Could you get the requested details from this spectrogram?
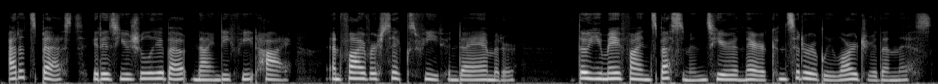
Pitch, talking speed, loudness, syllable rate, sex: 230 Hz, 185 wpm, -20 LUFS, 5.5 syllables/s, female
